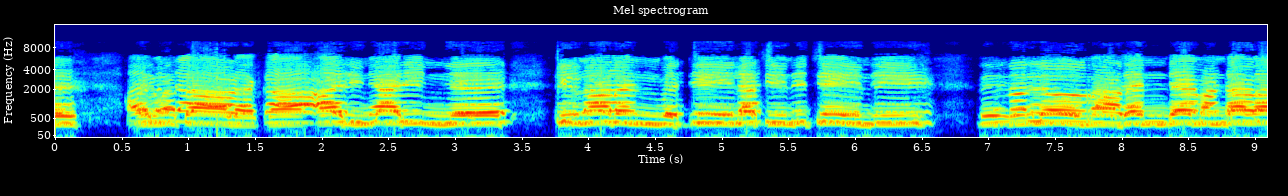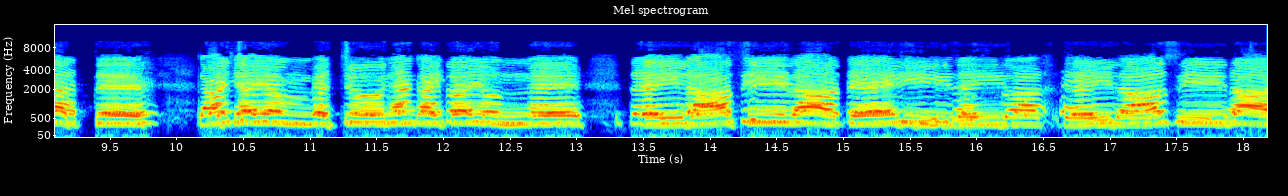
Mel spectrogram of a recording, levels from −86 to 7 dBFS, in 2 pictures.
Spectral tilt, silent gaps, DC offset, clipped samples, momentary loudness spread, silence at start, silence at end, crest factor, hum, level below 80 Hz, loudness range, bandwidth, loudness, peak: -2 dB/octave; none; under 0.1%; under 0.1%; 10 LU; 0 s; 0 s; 12 dB; none; -58 dBFS; 4 LU; 9.8 kHz; -13 LUFS; 0 dBFS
